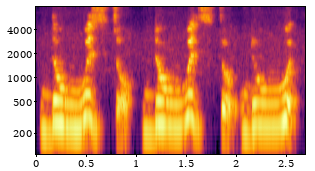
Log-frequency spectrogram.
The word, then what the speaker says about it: دوزتو: دوزتو. So the W is like دوزتو.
